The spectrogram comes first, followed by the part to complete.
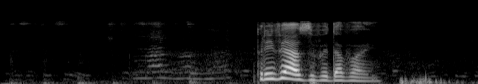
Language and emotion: Russian, angry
